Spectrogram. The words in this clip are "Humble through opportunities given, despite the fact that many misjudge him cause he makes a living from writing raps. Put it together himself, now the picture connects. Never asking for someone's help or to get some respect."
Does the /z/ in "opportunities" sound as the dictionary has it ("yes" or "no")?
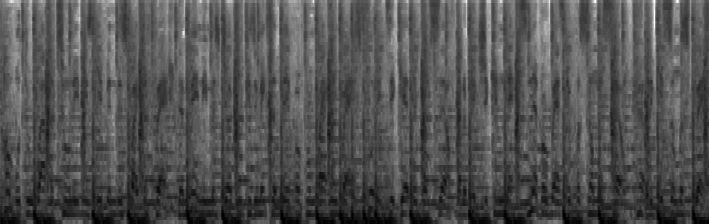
yes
